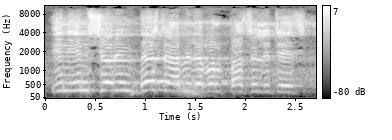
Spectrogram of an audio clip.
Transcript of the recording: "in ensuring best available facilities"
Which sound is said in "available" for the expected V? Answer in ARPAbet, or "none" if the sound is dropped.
B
